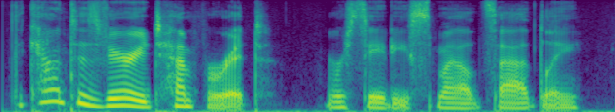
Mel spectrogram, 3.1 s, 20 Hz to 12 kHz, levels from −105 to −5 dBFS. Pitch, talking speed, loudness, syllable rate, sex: 200 Hz, 155 wpm, -20 LUFS, 6.0 syllables/s, female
